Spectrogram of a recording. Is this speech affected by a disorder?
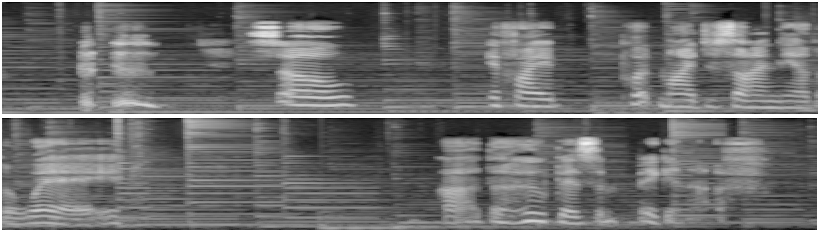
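No.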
